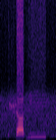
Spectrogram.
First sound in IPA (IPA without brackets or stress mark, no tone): ʃ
